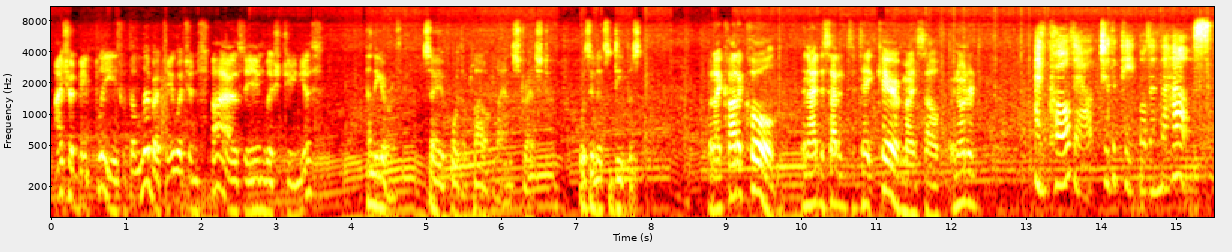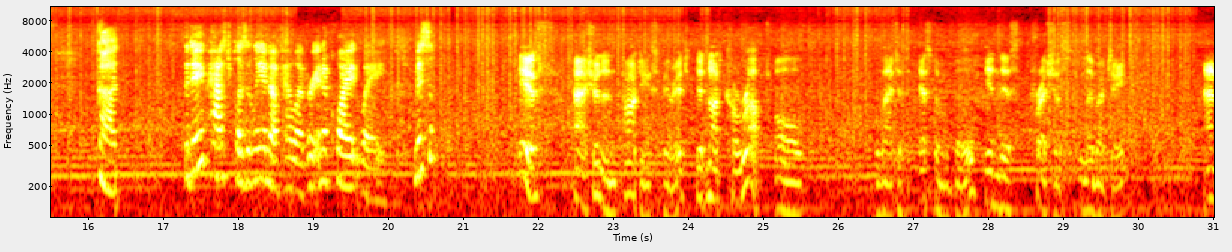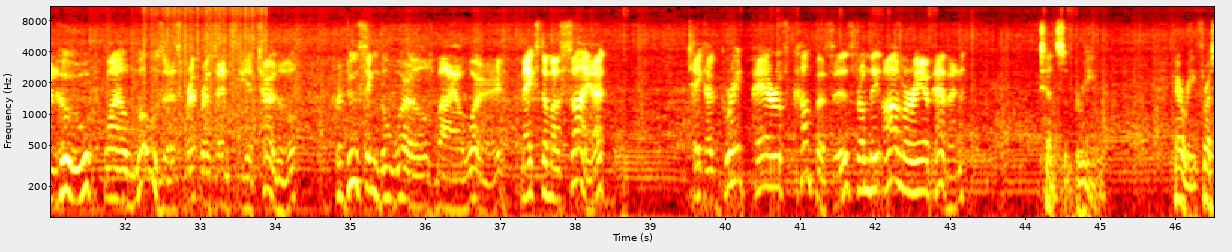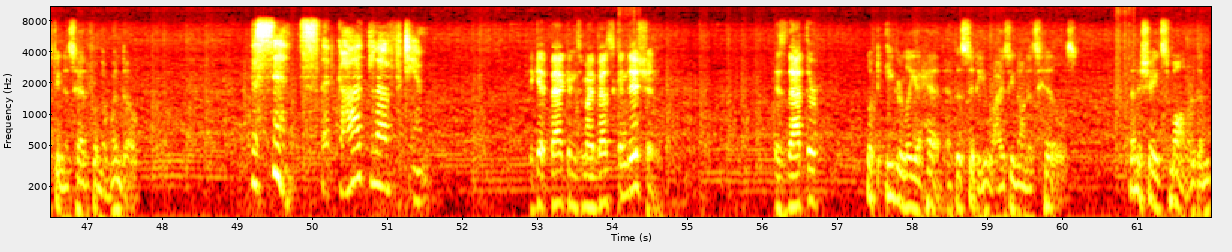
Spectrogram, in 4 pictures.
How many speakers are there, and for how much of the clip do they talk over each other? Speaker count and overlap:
five, no overlap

